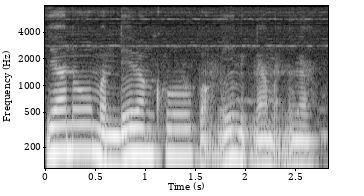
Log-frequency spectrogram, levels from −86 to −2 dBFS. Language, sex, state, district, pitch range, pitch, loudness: Garo, male, Meghalaya, West Garo Hills, 130-165 Hz, 150 Hz, -15 LUFS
